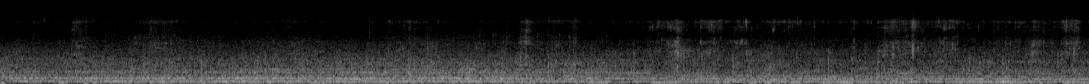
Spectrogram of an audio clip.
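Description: Racing powerboats' engines running at speed across the water, a steady drone, with wind buffeting the microphone.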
